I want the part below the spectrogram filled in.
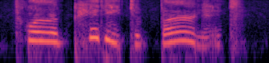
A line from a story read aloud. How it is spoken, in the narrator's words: cried the princess, sighing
